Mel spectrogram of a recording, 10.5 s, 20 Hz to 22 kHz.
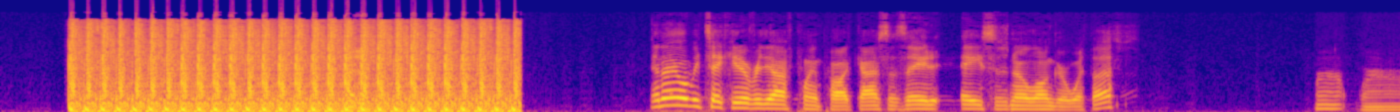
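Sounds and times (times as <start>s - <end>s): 
machine gun fire: 0.5s - 4.0s
speech: 4.9s - 8.5s, 9.8s - 10.4s.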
